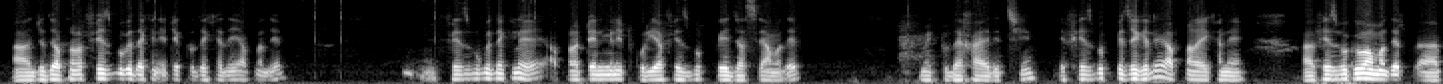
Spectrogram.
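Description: A man teaching an online language lesson in a loose, informal way, with many fillers and slow repeated words. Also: medium pitch, darkish tone.

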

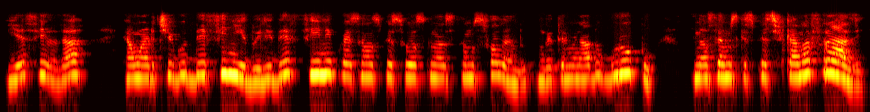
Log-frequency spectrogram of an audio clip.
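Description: A woman with a Brazilian Portuguese accent speaks in a high, mellow voice as she teaches English, carefully slowing down to repeat each English phrase and then translating it. The recording sounds a little dull. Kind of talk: language lesson.

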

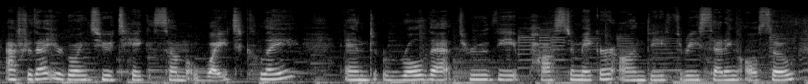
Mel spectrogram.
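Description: A woman in her thirties hosts a craft tutorial in a chatty, informal way. Her voice sits at an average pitch for a woman, and music plays behind her as she explains. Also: flat delivery, unhurried, mellow. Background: background music.

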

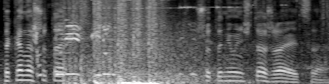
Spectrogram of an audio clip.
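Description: A man's voice: a little high, animated, unhurried, very noisy. A man giving casual, muttered gameplay commentary, puzzled and swearing heavily. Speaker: gamer commentating a playthrough. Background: loud game music.

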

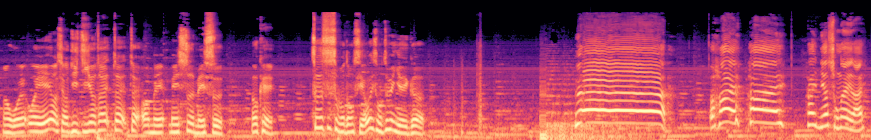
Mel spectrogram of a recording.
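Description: A young woman giving excitable, shrieking let's play commentary, peppered with English exclamations. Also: mid-range voice, quick pace, soft background music. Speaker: gaming YouTuber.

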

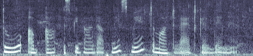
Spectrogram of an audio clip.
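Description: Speaking a little slowly at a medium pitch, a woman presents a cooking show, instructing the viewer directly as she narrates each step of a recipe. Sizzling, frying and stirring can be heard clearly behind her.

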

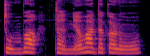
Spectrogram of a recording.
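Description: A woman's voice: fairly high pitch, fairly even intonation, slow pace. A woman voicing a heartfelt young bride in a told love story. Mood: tearful. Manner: tearful, heartfelt.

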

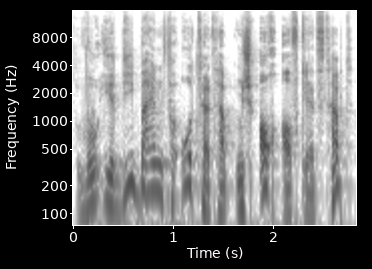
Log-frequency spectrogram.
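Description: A man's voice: mid-range voice, big pitch swings, fairly quick, darkish tone, husky. A man delivering an angry, emotional monologue to camera, ranting in blunt, coarse language. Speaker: vlogger.

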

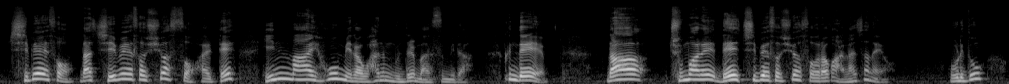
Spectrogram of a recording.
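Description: A woman's voice: lowish voice, darkish tone, dry recording. A woman with a Korean accent gives an online test-prep English lesson, drilling students to repeat after her. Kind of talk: online lecture.

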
